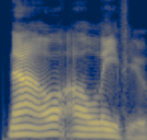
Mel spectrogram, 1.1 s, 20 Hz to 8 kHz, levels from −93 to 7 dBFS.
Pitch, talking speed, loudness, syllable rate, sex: 130 Hz, 215 wpm, -19 LUFS, 5.2 syllables/s, male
